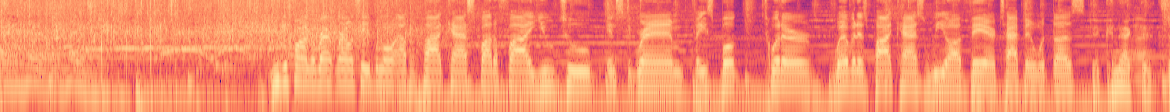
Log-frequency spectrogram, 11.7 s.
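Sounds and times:
applause: 0.0 - 2.7
speech: 2.7 - 11.7.

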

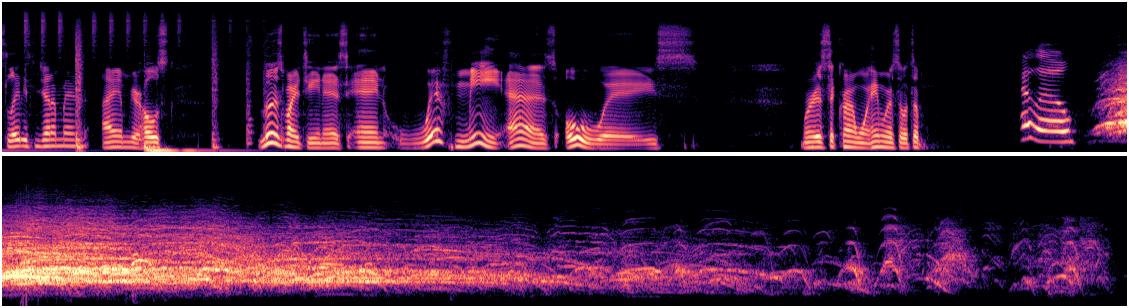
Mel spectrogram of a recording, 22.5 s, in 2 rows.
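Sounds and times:
speech: 0.0 - 7.0, 8.0 - 9.3, 10.2 - 11.2
studio audience cheering and laughing: 11.0 - 22.4.

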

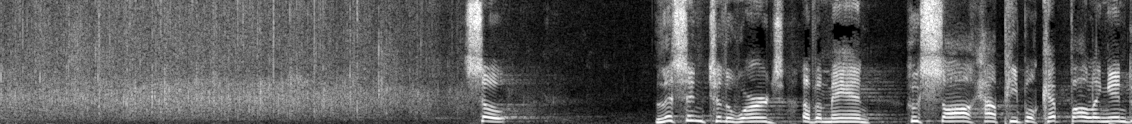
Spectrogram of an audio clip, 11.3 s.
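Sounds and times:
audience applause: 0.0 - 4.7
speech: 4.7 - 5.2, 6.6 - 11.3.

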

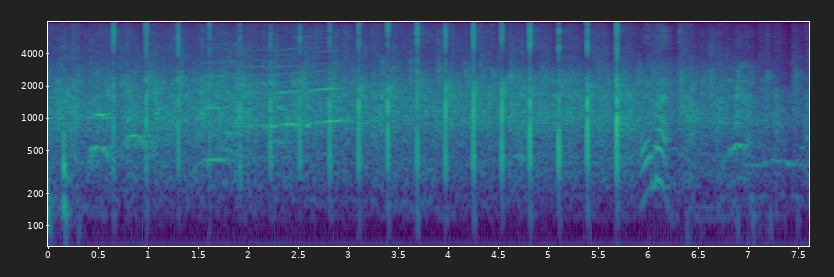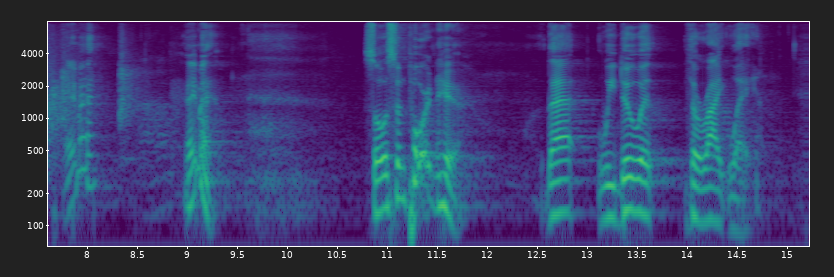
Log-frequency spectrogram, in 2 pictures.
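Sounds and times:
audience clapping hands in a steady rhythm: 0.0 - 9.2
speech: 9.0 - 9.4, 10.9 - 11.9, 12.6 - 14.8.

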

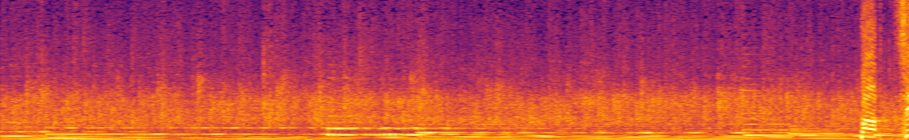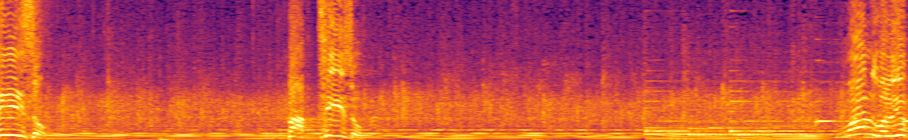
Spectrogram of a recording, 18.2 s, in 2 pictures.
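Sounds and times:
crowd clapping: 0.0 - 18.1
speech: 8.6 - 9.8, 12.0 - 13.0.

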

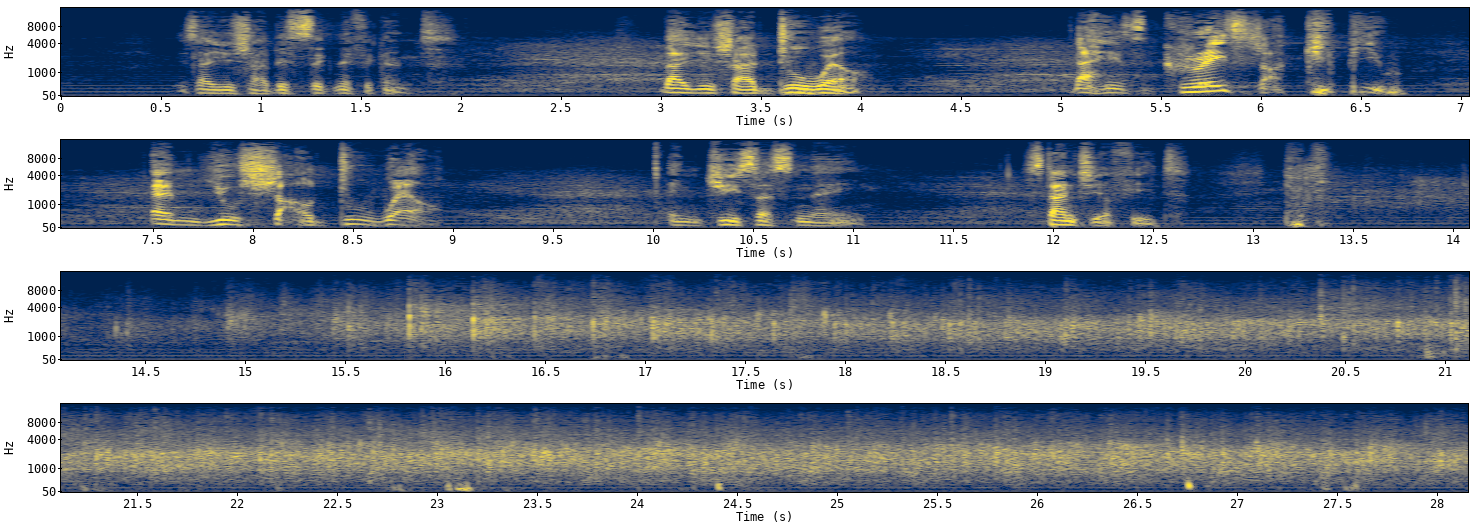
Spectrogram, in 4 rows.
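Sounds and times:
speech: 0.6 - 2.1, 3.0 - 4.1, 5.0 - 6.8, 7.5 - 9.0, 10.1 - 11.1, 11.9 - 13.5
audience clapping: 13.2 - 28.1.

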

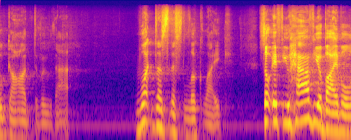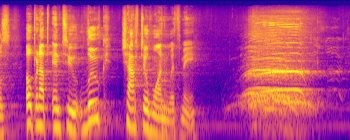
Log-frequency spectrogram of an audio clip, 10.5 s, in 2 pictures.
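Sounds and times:
speech: 0.0 - 1.2, 2.0 - 8.3
crowd cheering and whooping: 8.7 - 10.5.

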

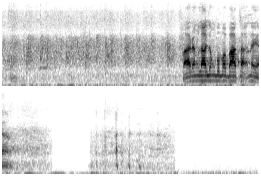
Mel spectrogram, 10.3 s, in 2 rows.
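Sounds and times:
audience applause at a church gathering: 0.0 - 3.9
speech: 3.6 - 5.4.

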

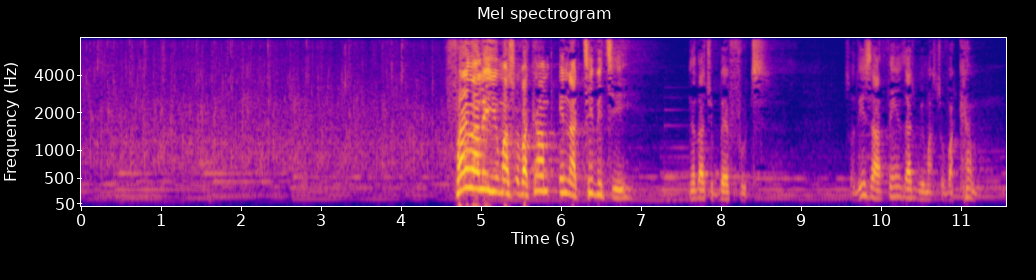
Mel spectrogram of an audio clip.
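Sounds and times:
audience clapping: 0.0 - 6.0
speech: 4.7 - 7.0, 7.6 - 8.7, 9.6 - 11.4.

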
